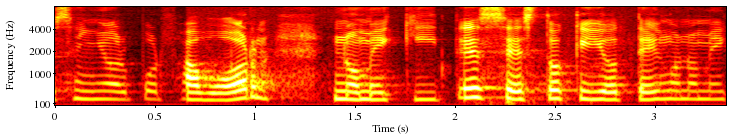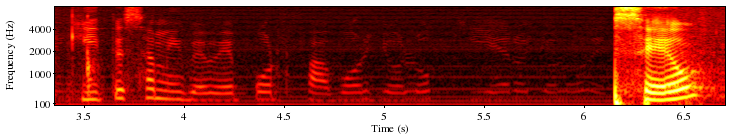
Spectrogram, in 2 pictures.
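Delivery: soft, fading plea to the Lord; retold pleading prayer. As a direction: beg quietly, voice sinking away. Retold tearful plea to God.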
